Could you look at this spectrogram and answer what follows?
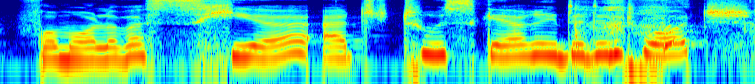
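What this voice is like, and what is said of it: Put-on French accent. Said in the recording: “doing a voice ... I guess French. French. ... I'll do a French, French accent ... that was oh really good ... a good one ... terrible. terrible.”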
